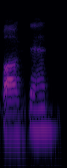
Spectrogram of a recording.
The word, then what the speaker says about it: Bogdan: here today so please correct me if I mispronounced your your name yeah um is it is it bogged in yeah yeah okay awesome all right say hello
